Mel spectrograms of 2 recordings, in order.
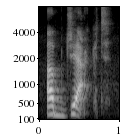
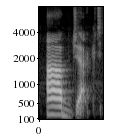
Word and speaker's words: object: we would pronounce it object note that this is a different word than object even though they're spelled the same way the stress is on a different syllable objections means the reasons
